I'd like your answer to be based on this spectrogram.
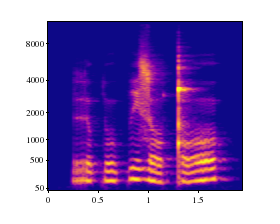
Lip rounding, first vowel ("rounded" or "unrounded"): rounded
